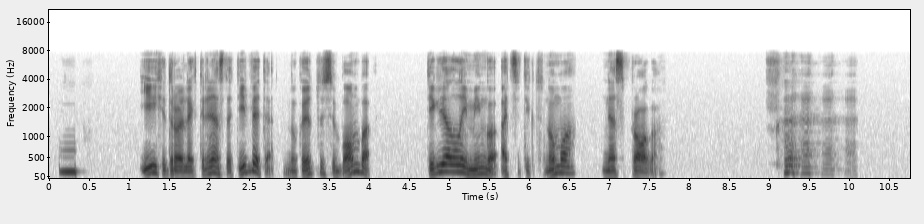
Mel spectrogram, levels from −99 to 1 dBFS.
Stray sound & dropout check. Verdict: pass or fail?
fail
